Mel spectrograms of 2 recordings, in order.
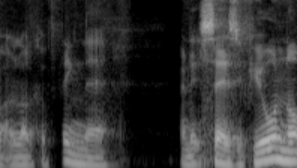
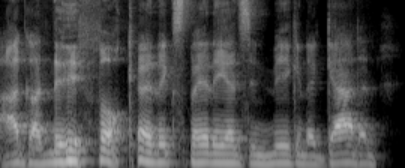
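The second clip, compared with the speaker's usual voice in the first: put-on broad, thick, laid-on Scottish accent. Describing an Instagram gardener and quoting him: thick put-on Scottish accent. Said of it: "Rank Scottish accent".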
